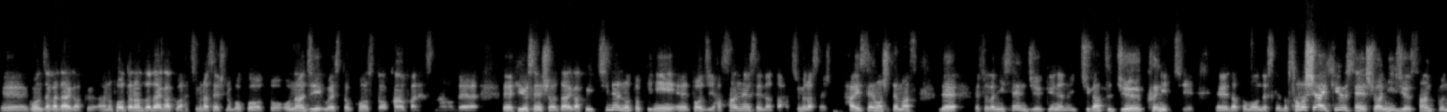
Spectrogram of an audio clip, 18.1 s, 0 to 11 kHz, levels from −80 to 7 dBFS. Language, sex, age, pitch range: Japanese, male, 30-49, 130-170 Hz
